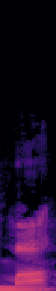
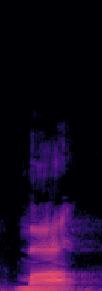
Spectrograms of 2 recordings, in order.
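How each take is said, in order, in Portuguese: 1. Ma é dito com o tom neutro. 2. Ma é dito com o tom que significa planta. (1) "ma neutro, tom neutro, é para pergunta" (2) "ma planta"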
